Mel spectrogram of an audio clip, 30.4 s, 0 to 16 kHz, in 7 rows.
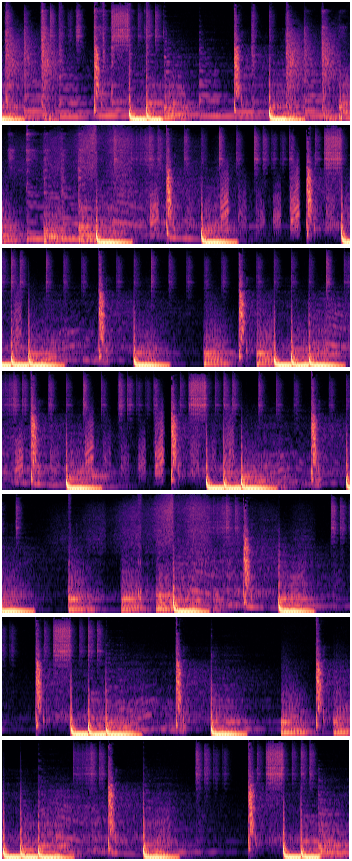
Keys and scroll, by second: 6.2 i, 15.3 i, 25.5 i.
